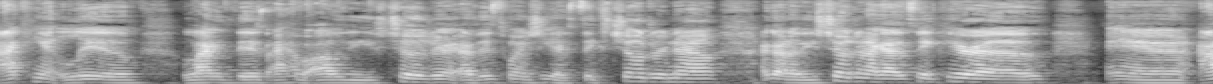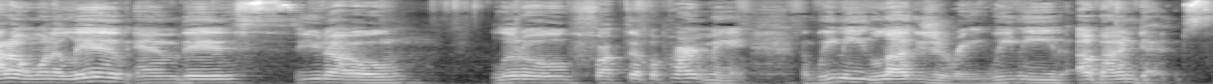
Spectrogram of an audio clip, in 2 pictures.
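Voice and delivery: plain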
